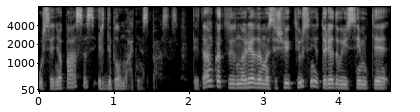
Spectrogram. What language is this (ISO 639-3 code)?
lit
